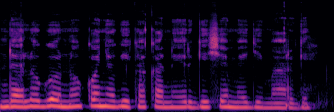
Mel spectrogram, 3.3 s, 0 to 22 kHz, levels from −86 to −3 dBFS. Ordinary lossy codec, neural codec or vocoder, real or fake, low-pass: none; vocoder, 44.1 kHz, 128 mel bands every 512 samples, BigVGAN v2; fake; none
